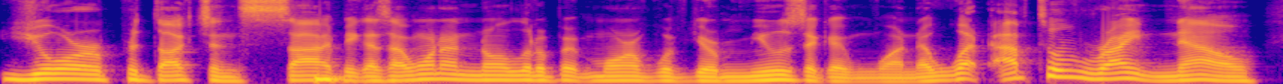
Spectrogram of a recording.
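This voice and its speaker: Brief: friendly podcast host, smooth clear voice in a dry room, chatty and animated. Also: male voice, medium pitch, moderate pace, no room sound. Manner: animated storytelling, calls people bro. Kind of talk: casual podcast chat.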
